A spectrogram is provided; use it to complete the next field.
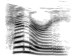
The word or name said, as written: Henery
